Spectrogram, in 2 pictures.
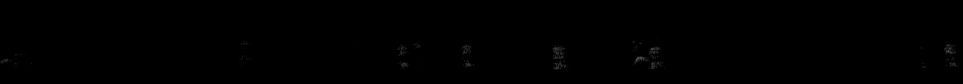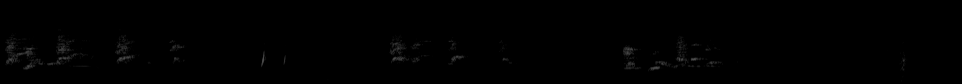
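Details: Pair of young Shiba Inu pups, red and white males raised for exhibition, yapping in quick irregular bursts of shrill barks and yelps, with brief pauses and a low hum between volleys.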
